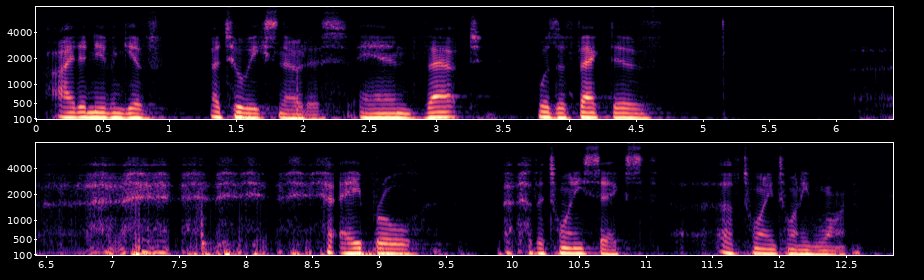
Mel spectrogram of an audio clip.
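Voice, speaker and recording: The voice has a dark, mellow tone, somewhat breathy, with fairly even intonation and very even loudness. It moves at a very slow pace with long, frequent pauses. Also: man, medium pitch for a man. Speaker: former school janitor. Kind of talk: public comment at board meeting. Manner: halting, many fillers.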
